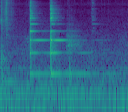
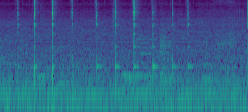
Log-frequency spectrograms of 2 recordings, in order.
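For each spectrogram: First: bisque-fired clay, rings true. Second: unfired greenware clay, no ring.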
